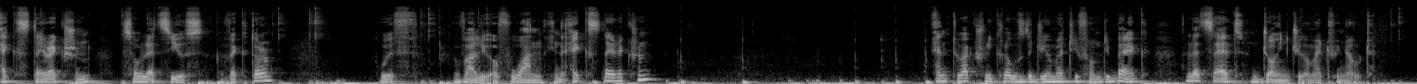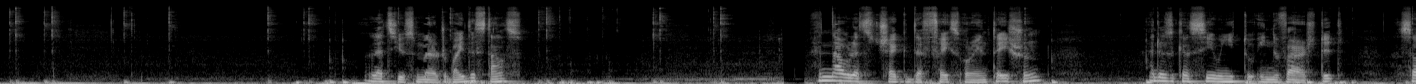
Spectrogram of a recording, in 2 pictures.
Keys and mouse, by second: 1.3-2.8 drag, 4.2 click, 5.4 middle click, 6.8 click, 7.1 middle click, 8.6 middle click, 9.0 click, 9.1 middle click, 9.5 middle click, 10.1 middle click, 12.5-14.0 drag, 14.6 click, 15.4 click, 15.9 click, 16.2 click, 17.2 alt+shift+click, 17.7 middle click, 18.0 click, 18.6 click, 18.9 shift+a, 20.8 shift+a, 24.5 click, 24.7 middle click, 27.7 shift+a.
